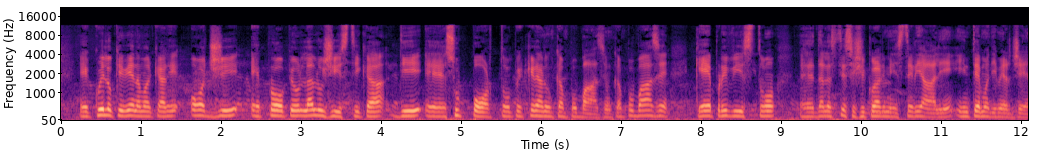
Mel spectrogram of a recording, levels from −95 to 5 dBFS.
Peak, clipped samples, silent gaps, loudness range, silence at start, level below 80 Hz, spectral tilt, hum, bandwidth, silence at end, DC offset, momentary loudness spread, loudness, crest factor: 0 dBFS; under 0.1%; none; 5 LU; 0 s; -42 dBFS; -5 dB/octave; none; 12 kHz; 0 s; under 0.1%; 9 LU; -19 LUFS; 18 dB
